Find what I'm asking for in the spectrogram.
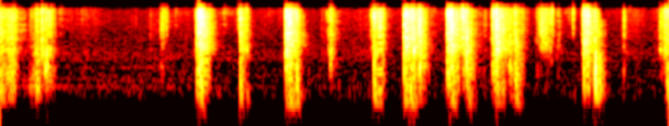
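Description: Tarot cards riffled and shuffled close up in quick papery bursts, with brief pauses between flurries and no voice.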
